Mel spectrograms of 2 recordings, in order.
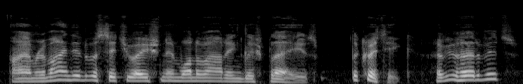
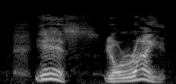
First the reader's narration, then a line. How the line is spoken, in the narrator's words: exclaimed Fritz, his face brightening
